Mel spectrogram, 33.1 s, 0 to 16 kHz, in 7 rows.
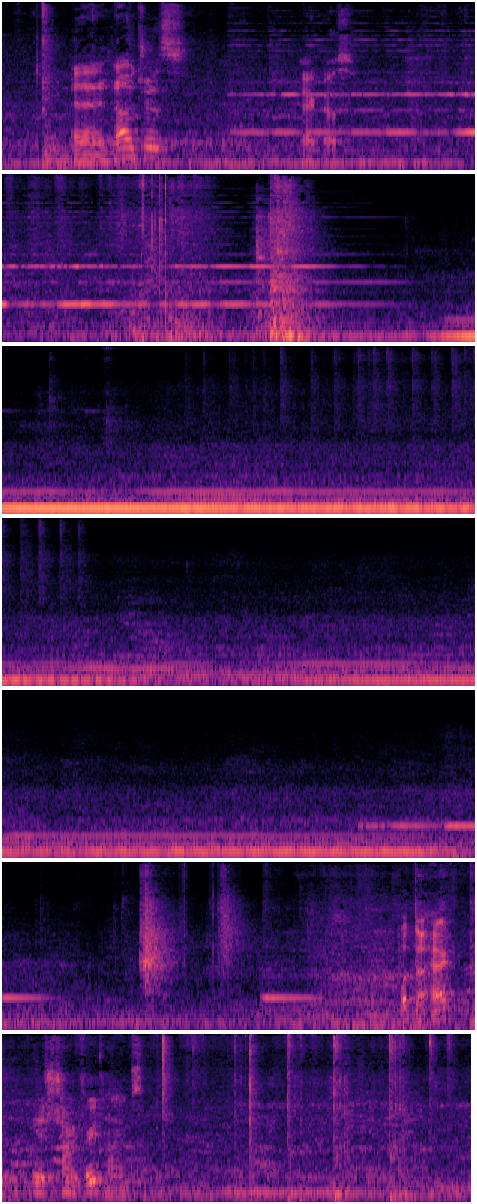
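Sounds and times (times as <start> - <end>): elevator pump motor humming: 1.8 - 33.0.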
